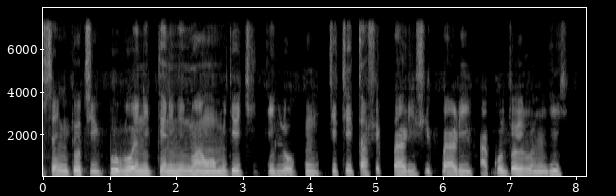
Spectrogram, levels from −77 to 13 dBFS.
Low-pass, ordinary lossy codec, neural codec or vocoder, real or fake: 7.2 kHz; none; vocoder, 44.1 kHz, 80 mel bands, Vocos; fake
